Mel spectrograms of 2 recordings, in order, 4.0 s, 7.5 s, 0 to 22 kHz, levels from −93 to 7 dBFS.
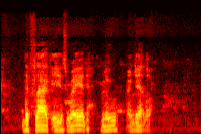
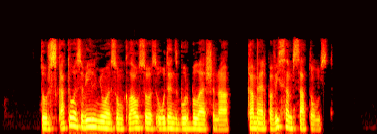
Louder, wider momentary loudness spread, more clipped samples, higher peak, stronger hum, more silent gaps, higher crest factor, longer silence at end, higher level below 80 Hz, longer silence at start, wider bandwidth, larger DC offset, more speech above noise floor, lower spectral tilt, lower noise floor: second, -24 LUFS vs -14 LUFS; first, 15 LU vs 8 LU; neither; second, -4 dBFS vs 0 dBFS; neither; neither; first, 20 dB vs 14 dB; about the same, 1 s vs 1 s; about the same, -54 dBFS vs -52 dBFS; second, 0.05 s vs 0.85 s; first, 15.5 kHz vs 8 kHz; neither; second, 37 dB vs over 77 dB; about the same, -7 dB/octave vs -6.5 dB/octave; second, -60 dBFS vs under -90 dBFS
